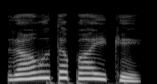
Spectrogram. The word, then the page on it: ರಾವುತಪಾಯಿಕೆ: Kannada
